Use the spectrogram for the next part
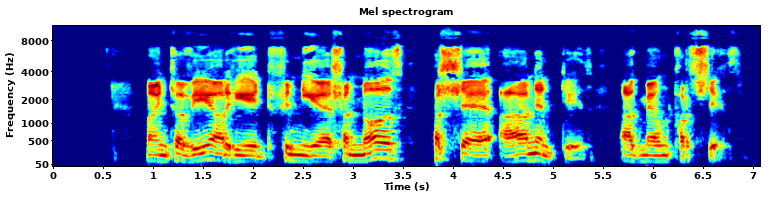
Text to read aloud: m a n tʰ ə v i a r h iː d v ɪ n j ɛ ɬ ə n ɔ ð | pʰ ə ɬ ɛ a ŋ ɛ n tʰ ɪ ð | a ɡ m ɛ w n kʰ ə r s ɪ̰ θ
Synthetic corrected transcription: m a n tʰ ə v i a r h iː d f ɪ n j ɛ ɬ ə n ɔ ð | pʰ ə ɬ ɛ a n ɛ n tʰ ɪ ð | a ɡ m ɛ w n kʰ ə r s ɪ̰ ð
